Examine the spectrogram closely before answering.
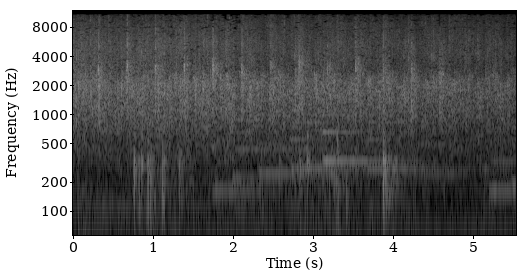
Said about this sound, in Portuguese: Vamos dar um aplauso ao Senhor Jesus.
